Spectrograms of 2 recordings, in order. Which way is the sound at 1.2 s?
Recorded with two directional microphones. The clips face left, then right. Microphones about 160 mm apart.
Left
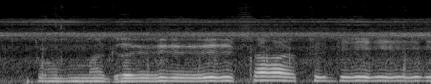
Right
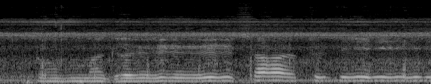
5° left (ahead or behind).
